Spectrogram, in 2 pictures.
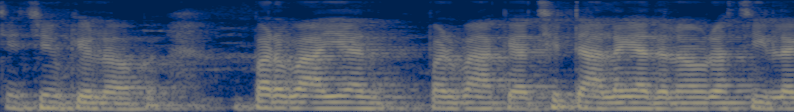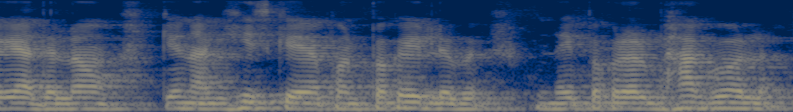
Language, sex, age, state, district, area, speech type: Maithili, female, 45-60, Bihar, Samastipur, rural, spontaneous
